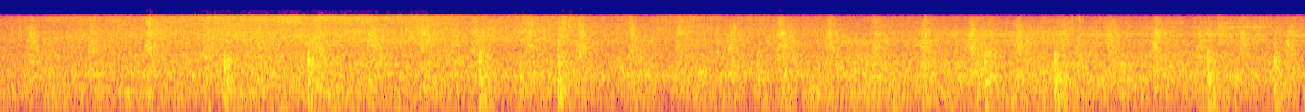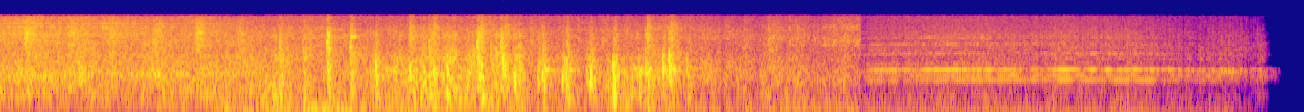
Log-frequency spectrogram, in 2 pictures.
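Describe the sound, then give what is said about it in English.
A train bound for Middlesbrough runs steadily along the rails on a Wednesday morning with a loud rumble and a quickening clickety-clack rhythm, then the clatter gives way to a sustained whistle-like tone before cutting off. “Janie shed a few tears when she saw him off on the train back to Middlesbrough on the Wednesday morning.”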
